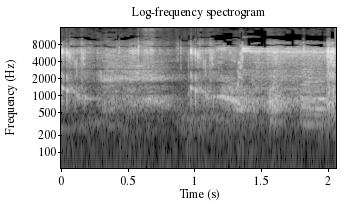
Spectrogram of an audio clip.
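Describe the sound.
A character eats food in a Zelda video game, with repeated crunchy munching bites over a steady, high tonal game background.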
